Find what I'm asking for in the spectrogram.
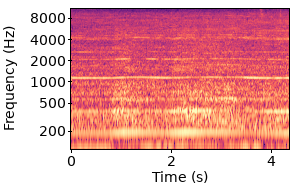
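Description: Kirby G4 vacuum cleaner running steadily with its bag inflated, a loud constant motor drone with a whining hum, close and alone.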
